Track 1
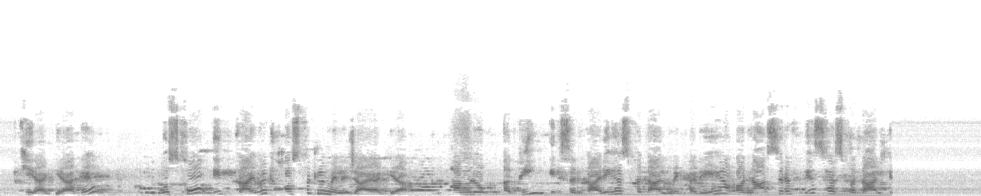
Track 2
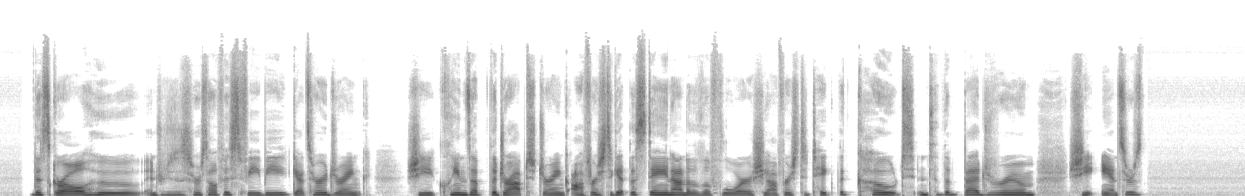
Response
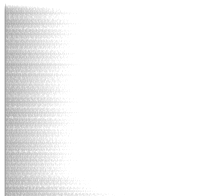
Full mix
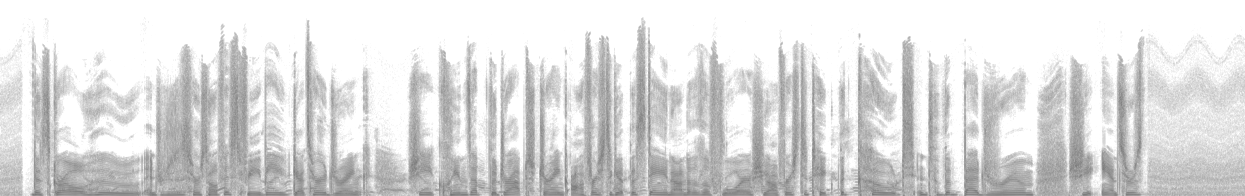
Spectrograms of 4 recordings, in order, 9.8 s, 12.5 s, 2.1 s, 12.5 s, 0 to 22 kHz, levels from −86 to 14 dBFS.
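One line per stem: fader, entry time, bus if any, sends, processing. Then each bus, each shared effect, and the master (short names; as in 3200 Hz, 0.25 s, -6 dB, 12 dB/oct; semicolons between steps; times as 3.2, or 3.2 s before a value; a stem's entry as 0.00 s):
-7.5 dB, 0.25 s, no send, auto duck -10 dB, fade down 0.85 s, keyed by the second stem
+1.0 dB, 0.00 s, no send, compressor, threshold -24 dBFS, peak gain reduction 12.5 dB; spectral compressor 2:1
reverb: off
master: wow and flutter 130 cents; ending taper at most 550 dB/s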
